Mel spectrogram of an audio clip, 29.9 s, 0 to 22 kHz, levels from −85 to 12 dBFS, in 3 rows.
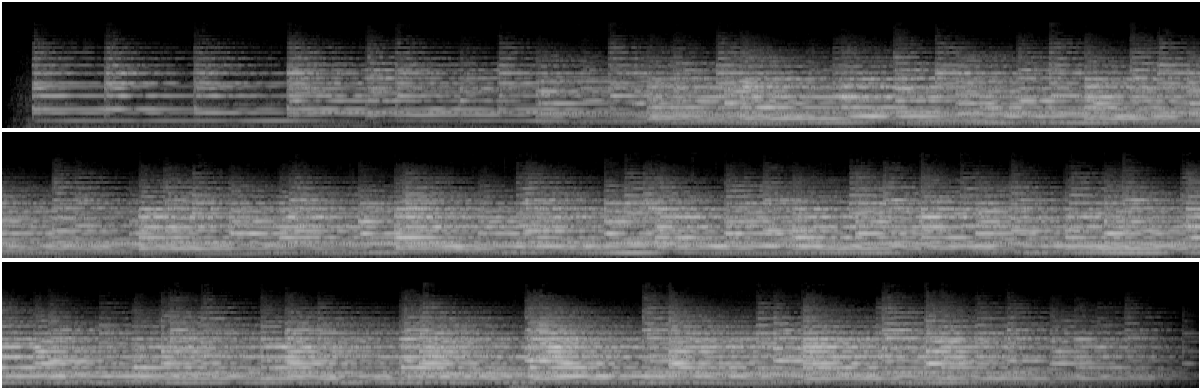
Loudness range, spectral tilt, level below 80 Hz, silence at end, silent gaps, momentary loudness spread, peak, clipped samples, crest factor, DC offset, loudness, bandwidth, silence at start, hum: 10 LU; -5 dB/octave; -62 dBFS; 0.05 s; none; 12 LU; -2 dBFS; under 0.1%; 18 dB; under 0.1%; -19 LUFS; 8.2 kHz; 0.25 s; none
